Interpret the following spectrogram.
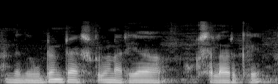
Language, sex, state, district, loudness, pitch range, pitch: Tamil, male, Tamil Nadu, Nilgiris, -18 LUFS, 95-105 Hz, 100 Hz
